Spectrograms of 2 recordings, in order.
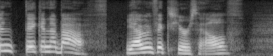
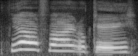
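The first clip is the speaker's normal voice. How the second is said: higher-pitched easy yes to a friend; casual agreement; 8 semitones higher than usual. Acted. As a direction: give in with a high, casual okay. Acted agreeing to a friend's invitation.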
